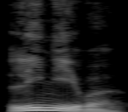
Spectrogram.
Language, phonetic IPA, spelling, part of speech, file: Russian, [lʲɪˈnʲivə], лениво, adverb / adjective, Ru-лениво.ogg
- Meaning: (adverb) lazily (in a lazy manner); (adjective) short neuter singular of лени́вый (lenívyj)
